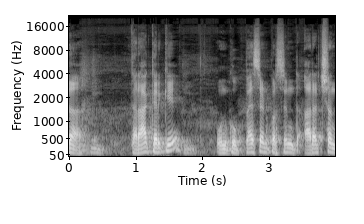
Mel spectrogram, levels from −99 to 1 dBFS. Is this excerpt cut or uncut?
uncut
